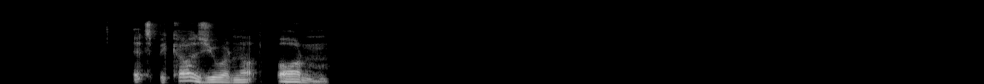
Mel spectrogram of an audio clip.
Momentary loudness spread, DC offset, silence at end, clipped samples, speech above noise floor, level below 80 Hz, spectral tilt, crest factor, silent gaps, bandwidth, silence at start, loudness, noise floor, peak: 13 LU; under 0.1%; 6.6 s; under 0.1%; over 66 dB; -62 dBFS; -6.5 dB/octave; 22 dB; 2.72-2.76 s; 7.6 kHz; 1.35 s; -25 LUFS; under -90 dBFS; -8 dBFS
